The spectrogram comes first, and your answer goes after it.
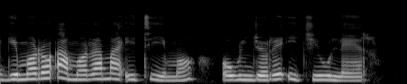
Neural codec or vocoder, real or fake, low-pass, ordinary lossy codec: none; real; none; none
